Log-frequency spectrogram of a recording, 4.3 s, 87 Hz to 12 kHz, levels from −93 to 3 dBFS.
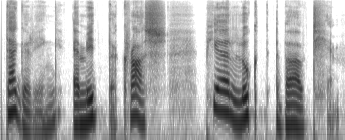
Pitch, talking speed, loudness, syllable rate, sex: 175 Hz, 110 wpm, -18 LUFS, 4.1 syllables/s, female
